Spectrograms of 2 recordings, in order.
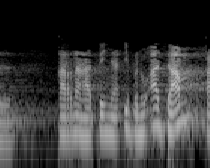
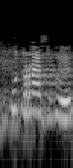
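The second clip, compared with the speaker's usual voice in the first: defiant boast; 11 semitones higher, 6 dB louder than usual. Retold or imitated. Imitating a defiant person.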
